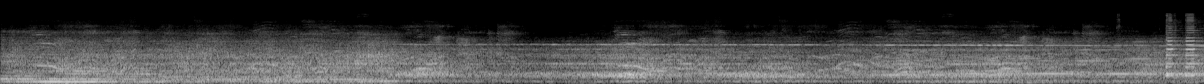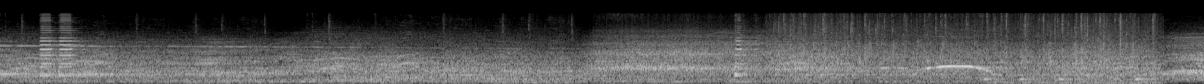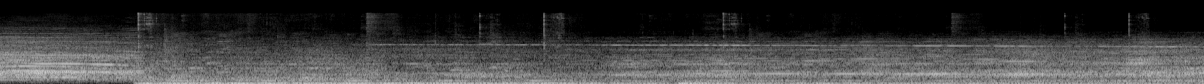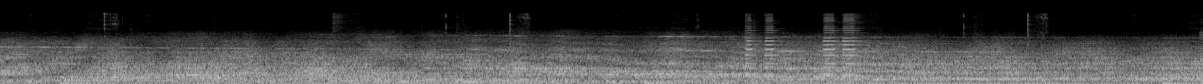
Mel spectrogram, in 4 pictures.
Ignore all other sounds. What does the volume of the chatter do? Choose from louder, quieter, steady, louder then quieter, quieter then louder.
louder then quieter.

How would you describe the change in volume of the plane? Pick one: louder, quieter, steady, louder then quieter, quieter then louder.
quieter then louder.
